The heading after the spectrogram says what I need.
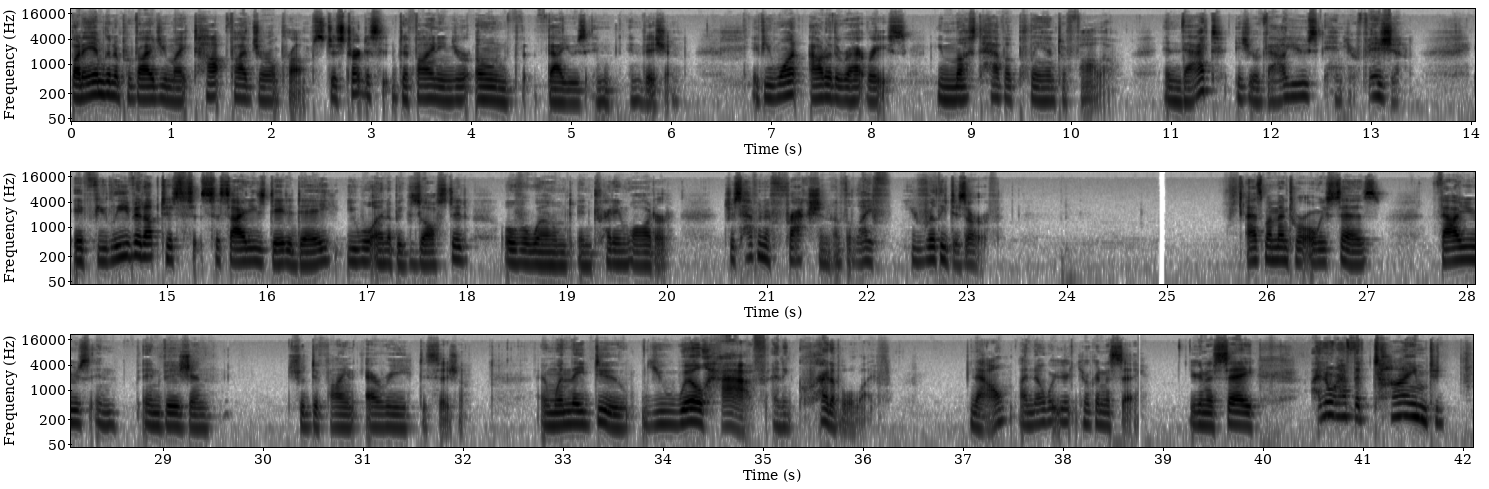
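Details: Adult woman with a stutter since birth, speech therapy throughout childhood, still stuttering day to day and getting stuck on words; audible repetitions: stuttering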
